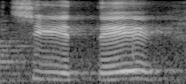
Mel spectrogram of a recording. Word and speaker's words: Tietê: aqui com acento circunflexo palavra tietê com acento circunflexo que agora vai indicar um som fechado como se estivesse fechando mais a boca ao pronunciar essa palavra taubaté né tietê né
